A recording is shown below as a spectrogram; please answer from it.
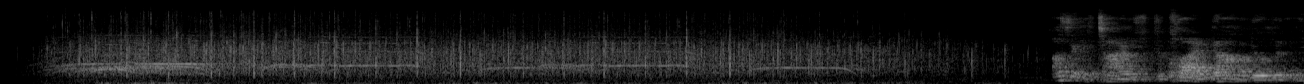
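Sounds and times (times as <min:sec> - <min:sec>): audience applauding: 0:00.1 - 0:10.5.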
